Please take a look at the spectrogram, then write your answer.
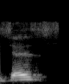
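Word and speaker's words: Zyzz: to one guy that this guy named ziz aziz abershan it's spelled like z y z uh he was uh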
